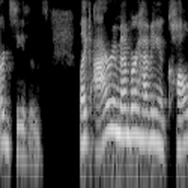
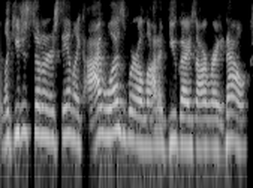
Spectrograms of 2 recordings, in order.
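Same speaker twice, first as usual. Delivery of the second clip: ordinary delivery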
